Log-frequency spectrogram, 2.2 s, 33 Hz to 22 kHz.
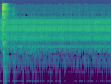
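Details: Sylvania 1-251 tube radio from about 1950 on weak low-frequency AM stations: a steady buzzy hum with even harmonic tones under the station; not caused by room lights, and the source is not yet found.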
